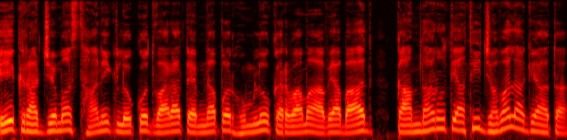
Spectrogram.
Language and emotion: Gujarati, fearful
